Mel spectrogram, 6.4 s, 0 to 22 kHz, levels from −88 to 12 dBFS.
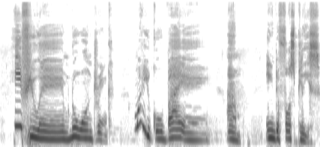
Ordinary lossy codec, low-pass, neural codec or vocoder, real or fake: none; none; none; real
